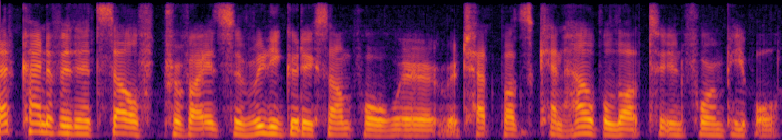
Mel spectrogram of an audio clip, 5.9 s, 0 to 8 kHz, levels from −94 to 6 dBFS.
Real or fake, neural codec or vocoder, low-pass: fake; vocoder, 22.05 kHz, 80 mel bands, WaveNeXt; 7.2 kHz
